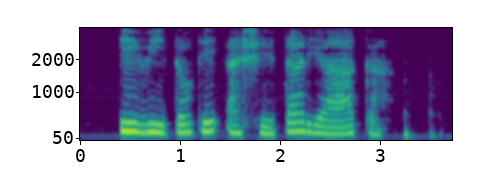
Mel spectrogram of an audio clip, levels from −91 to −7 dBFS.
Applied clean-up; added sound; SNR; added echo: none; none; none; none.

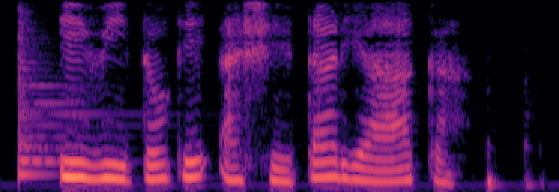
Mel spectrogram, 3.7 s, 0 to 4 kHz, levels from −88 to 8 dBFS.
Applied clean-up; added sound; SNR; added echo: none; Snare drum; 16 dB; none.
